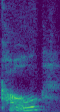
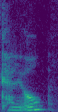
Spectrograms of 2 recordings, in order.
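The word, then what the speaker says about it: Chaol: At first, I think he pronounced his name Kale. I always read it Cole, but I'm pretty sure it's pronounced Kale.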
